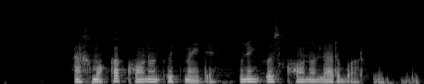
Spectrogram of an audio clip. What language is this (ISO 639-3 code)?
uzb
